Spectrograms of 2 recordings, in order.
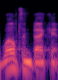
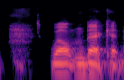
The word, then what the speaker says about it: Welton Becket: the same uh mispronunciation Walton Beckett not William Beckett but I keep making the same mistake yes Welton Beckett who was also the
